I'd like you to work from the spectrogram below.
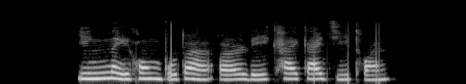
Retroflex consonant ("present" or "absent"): absent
